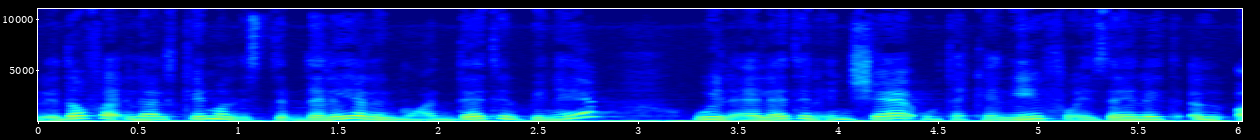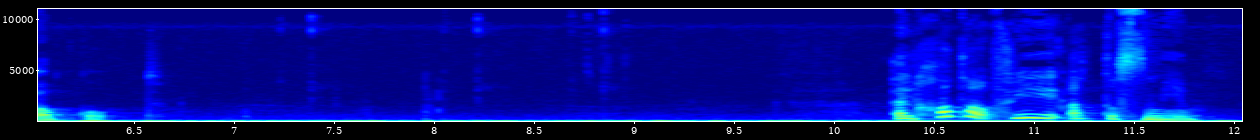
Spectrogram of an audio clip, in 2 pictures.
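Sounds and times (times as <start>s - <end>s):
low hum: 4.5s - 12.0s.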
